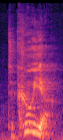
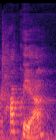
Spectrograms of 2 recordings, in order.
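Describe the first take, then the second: First: The middle syllable carries a strong stress. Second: The middle syllable carries no strong stress. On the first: This is how English dub actors say it. "they say atsuko, takuya" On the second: This is how Japanese speakers say it. "Instead of saying atsuko or takuya"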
